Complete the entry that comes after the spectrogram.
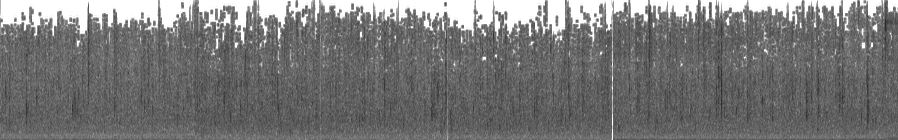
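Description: Steady rain falling, with many sharp drops splashing as water drips off the roof eaves and gutter.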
